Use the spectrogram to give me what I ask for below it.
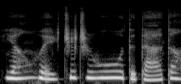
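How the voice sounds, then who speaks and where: A woman narrating a story in a soft, breathy whisper. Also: sits high, moderate pace, dry recording.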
